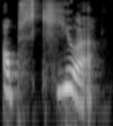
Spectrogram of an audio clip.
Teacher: the lips are rounded at the beginning then neutral as the glide progresses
